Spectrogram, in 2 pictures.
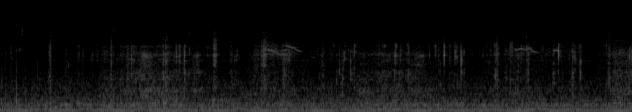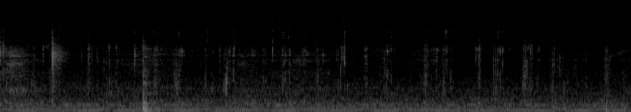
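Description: Faint, close-miked chewing of a mouthful of sushi roll: soft wet mouth sounds with many small clicks, and a single sharper knock about eight seconds in, over a steady low hum.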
